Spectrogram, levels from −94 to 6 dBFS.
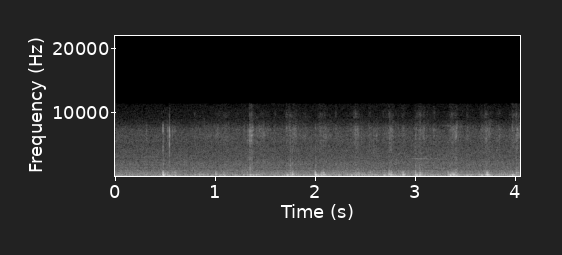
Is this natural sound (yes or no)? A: yes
